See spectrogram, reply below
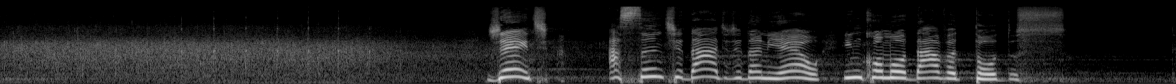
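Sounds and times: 
crowd applause: 0:00.0 - 0:04.8
speech: 0:04.9 - 0:10.5.

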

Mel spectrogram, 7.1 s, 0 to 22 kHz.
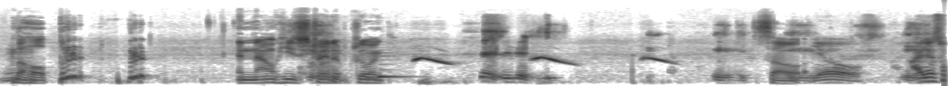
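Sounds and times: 
speech: 0:00.2 - 0:00.7, 0:01.8 - 0:03.0, 0:03.6 - 0:04.3, 0:05.4 - 0:07.0
quick vocal burst: 0:00.5 - 0:01.3, 0:03.0 - 0:05.7
person whistling a song melody: 0:03.0 - 0:05.1.

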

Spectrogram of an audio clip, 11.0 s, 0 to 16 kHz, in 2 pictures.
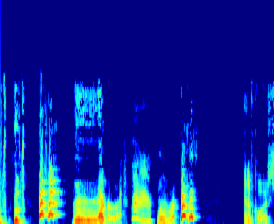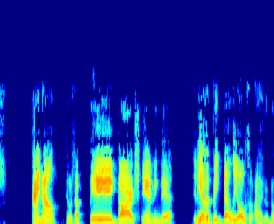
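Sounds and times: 
person imitating dog growl: 0:00.0 - 0:00.6, 0:01.4 - 0:03.6
speech: 0:00.0 - 0:00.6, 0:01.4 - 0:03.9, 0:04.9 - 0:10.9
person imitating dog barks: 0:00.0 - 0:04.0.

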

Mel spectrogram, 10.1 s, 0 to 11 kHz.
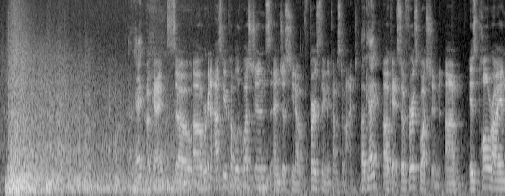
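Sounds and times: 
loud thunder crash sound effect with rumbling roar: 0:00.0 - 0:09.9
laughter: 0:02.6 - 0:09.9
speech: 0:02.7 - 0:10.1.

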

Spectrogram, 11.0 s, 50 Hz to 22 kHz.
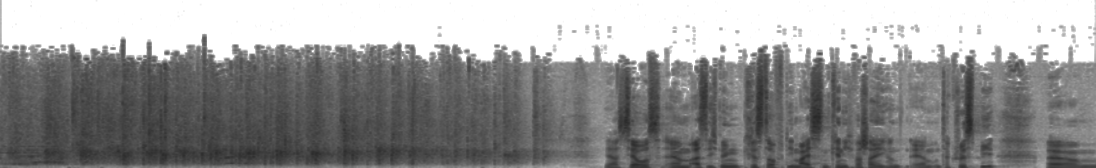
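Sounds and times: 
room full of people applauding: 0:00.0 - 0:05.6
speech: 0:06.0 - 0:10.9.

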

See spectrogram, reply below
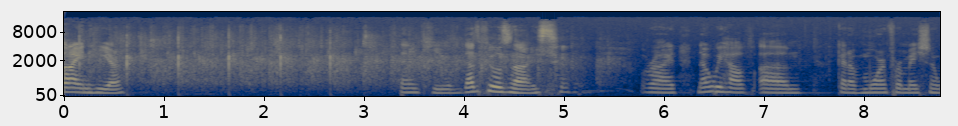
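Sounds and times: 
speech: 0:00.0 - 0:00.8, 0:03.4 - 0:05.2, 0:05.8 - 0:08.7
small audience applause: 0:00.0 - 0:05.6
single person clapping a slow, even beat: 0:00.1 - 0:05.6.

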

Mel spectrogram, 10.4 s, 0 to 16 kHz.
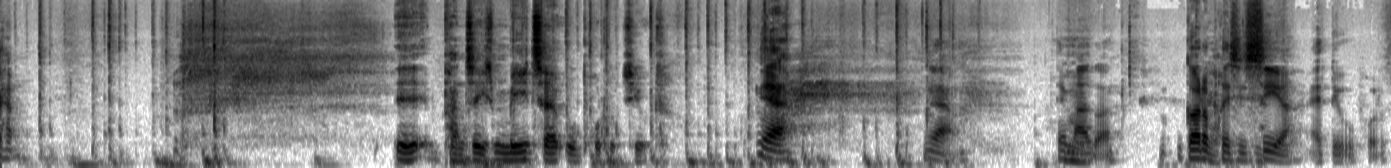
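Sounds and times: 
speech: 0:00.0 - 0:00.3, 0:03.0 - 0:05.1, 0:05.7 - 0:06.2, 0:06.9 - 0:07.3, 0:07.9 - 0:10.4
typing on a computer keyboard: 0:00.3 - 0:01.8, 0:04.2 - 0:07.2.

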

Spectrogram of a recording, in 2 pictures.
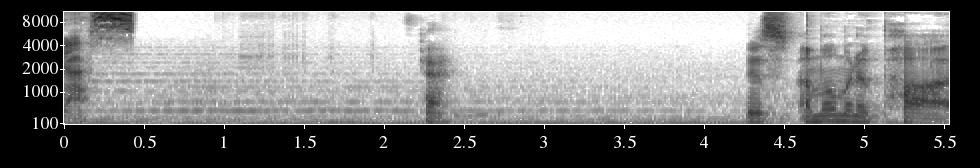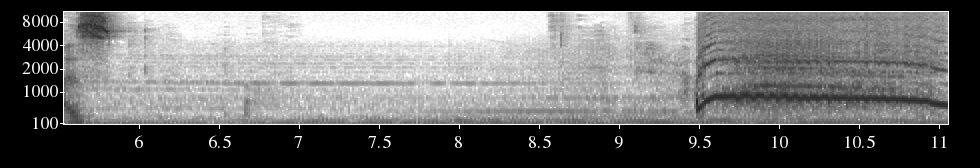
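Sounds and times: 
speech: 0:02.2 - 0:02.5, 0:04.2 - 0:05.9
ear-piercing shriek: 0:09.4 - 0:11.0.

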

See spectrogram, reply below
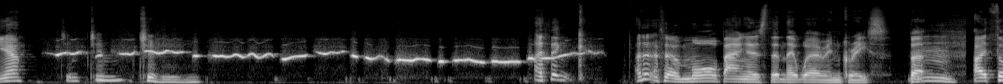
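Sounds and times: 
speech: 0:00.0 - 0:02.2, 0:05.3 - 0:10.0
person whistling a wavering tune: 0:00.4 - 0:06.1.

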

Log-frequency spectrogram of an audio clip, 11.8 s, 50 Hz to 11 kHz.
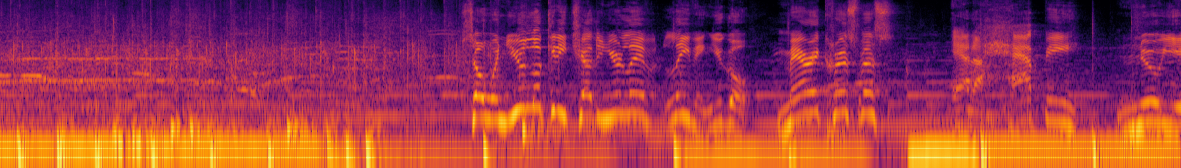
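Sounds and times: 
large group of audience clapping: 0:00.0 - 0:05.4
speech: 0:04.7 - 0:11.8.

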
